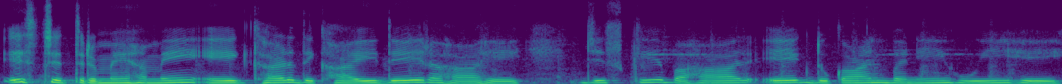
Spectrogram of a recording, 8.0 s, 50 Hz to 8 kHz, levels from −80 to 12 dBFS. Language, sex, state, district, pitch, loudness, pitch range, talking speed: Hindi, female, Madhya Pradesh, Bhopal, 195 Hz, -16 LUFS, 185-210 Hz, 130 wpm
